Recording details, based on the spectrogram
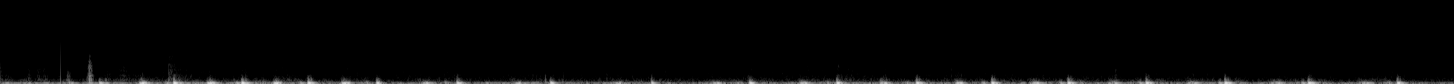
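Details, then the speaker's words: Heartbeat recorded while the person does sit-ups (abdominal crunches), after a resting recording: rapid, strong low thumps, roughly 90 beats a minute, with rubbing movement noise; fast heartbeat during exercise. "今日は腹筋をしている時の心音を取っていきたいと思います。"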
